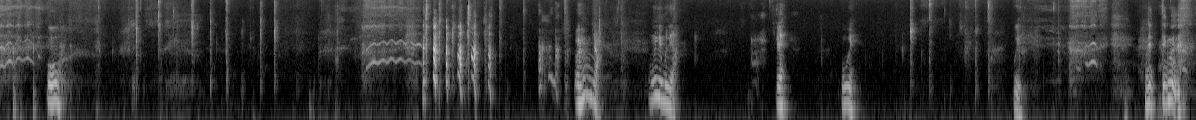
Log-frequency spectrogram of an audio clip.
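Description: A man talks softly and playfully up close to a baby.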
